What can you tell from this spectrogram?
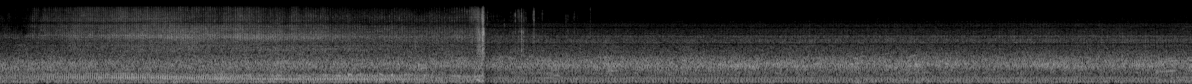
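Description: Model aircraft motor and propeller running steadily at low power as the radio-controlled Ju 87 Stuka rolls out on grass, then a single sharp knock about five seconds in as the model noses over, and the motor stops. Steady outdoor background noise remains after.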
